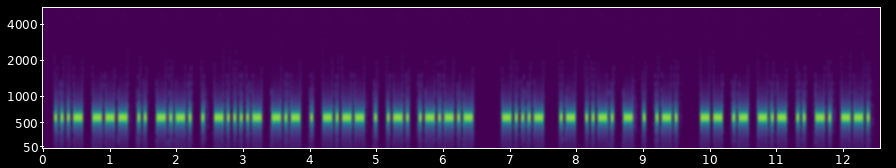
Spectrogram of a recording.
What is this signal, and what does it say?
Morse code, heard as a keyed tone, about 25 wpm, 600 Hz. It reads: VOICE-KEYER. <BT> AFTER MAKING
